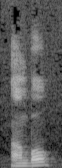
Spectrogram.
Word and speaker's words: Humble: post office box 2511 Umble Texas 77347 and that's humble it's spelled h u m b l e everybody says humble but it's pronounced humble yeah it's silent h so yeah send Ray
